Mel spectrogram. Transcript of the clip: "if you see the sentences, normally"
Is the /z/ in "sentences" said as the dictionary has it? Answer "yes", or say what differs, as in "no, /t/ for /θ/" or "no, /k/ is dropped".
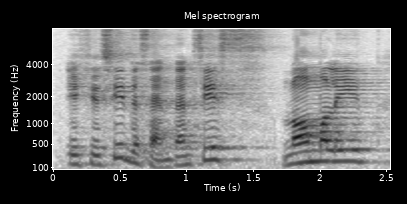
no, /s/ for /z/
